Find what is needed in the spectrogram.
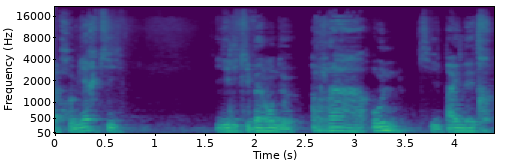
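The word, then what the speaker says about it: راء: Mais pour prononcer le Ra'un en arabe, il ne faut pas faire vibrer la luette comme on pourrait le croire. Il faut faire vibrer la langue.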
